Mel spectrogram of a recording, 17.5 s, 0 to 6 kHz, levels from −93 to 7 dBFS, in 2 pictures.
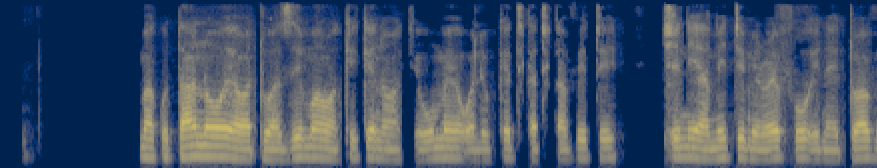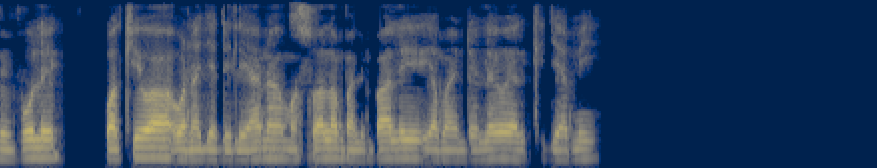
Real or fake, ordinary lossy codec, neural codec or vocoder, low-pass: real; AAC, 24 kbps; none; 5.4 kHz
